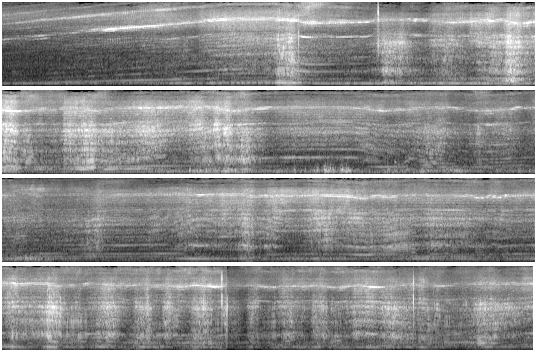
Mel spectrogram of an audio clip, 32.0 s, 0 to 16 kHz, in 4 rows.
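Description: Blade 550X electric RC helicopter spooling up, its whine rising over the first few seconds, then flying: a steady high motor whine with rotor-blade noise that swells and fades as it manoeuvres.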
